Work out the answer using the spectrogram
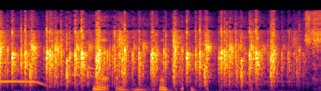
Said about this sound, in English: Well, you got your applause. You were waiting. Finally. I was wondering where all the studio audience was.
